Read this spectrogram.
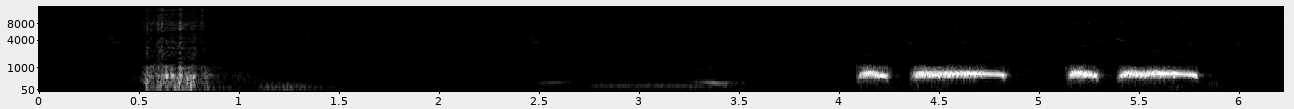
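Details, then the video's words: A sharp knock and faint low sounds come first, then a spotted dove, kept to lure doves for trapping, gives two pairs of coos, each a short hoot and a longer steady note. "Suara Burung Tekukur Bersih Cocok Untuk Pikat"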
